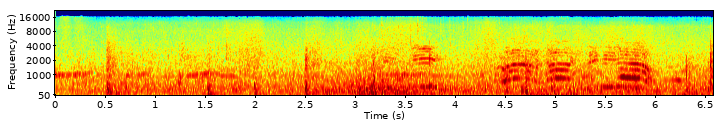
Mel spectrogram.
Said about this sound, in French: La mer balaye encore le pont.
